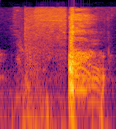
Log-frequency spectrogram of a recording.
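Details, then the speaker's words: Cough from a girl: a single sharp, voiced cough burst after quiet breathing, with a short trailing tone. "제 가 지금 감기 에 걸려서 기침 을 많이 해 요 . 양해 부탁 드립니다 ."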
